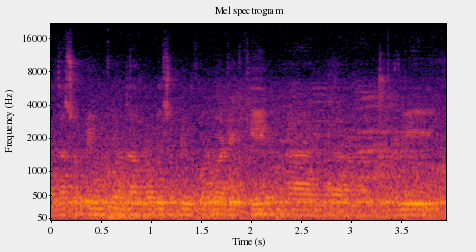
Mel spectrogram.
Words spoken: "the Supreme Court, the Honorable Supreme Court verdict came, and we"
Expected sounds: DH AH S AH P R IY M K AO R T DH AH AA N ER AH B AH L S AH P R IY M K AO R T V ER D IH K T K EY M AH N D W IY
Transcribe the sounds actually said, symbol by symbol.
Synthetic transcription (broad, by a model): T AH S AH P R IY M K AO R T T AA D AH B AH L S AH P R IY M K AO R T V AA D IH T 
